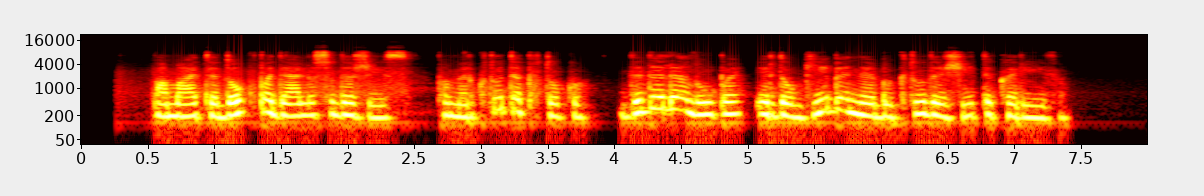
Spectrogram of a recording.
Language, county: Lithuanian, Kaunas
